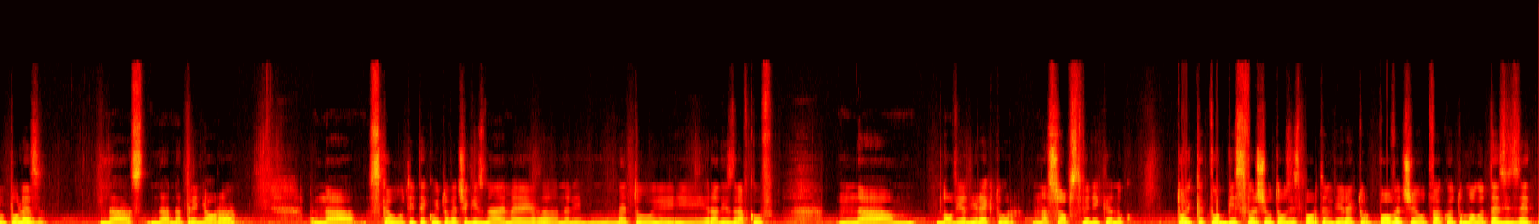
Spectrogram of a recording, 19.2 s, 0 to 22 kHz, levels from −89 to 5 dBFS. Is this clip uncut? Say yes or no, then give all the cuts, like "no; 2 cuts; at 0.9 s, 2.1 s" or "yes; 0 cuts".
no; 3 cuts; at 4.5 s, 11.6 s, 12.8 s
